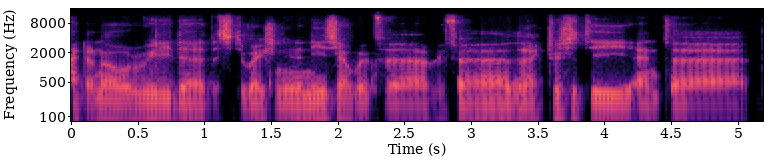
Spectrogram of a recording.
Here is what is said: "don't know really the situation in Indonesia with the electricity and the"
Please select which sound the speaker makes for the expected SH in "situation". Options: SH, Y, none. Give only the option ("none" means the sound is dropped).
none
